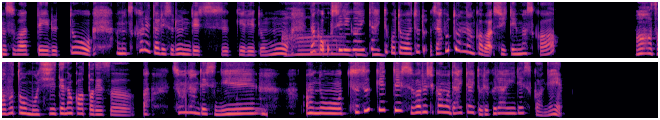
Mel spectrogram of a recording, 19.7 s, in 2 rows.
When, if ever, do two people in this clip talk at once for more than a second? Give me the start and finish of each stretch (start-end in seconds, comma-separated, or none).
4.2-5.8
